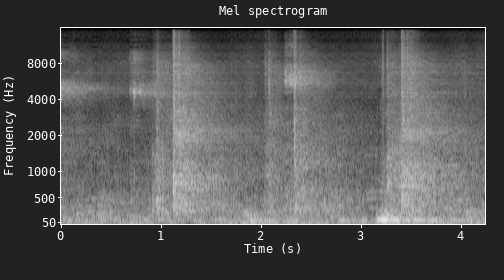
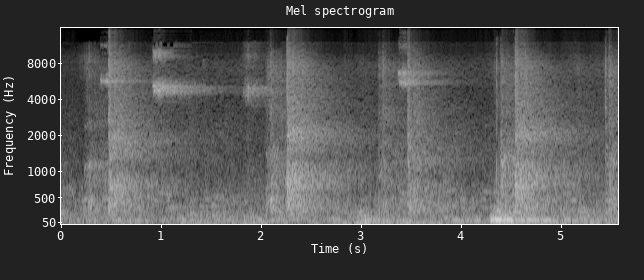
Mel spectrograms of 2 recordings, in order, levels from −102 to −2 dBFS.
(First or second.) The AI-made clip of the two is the first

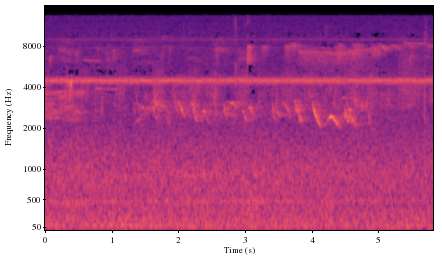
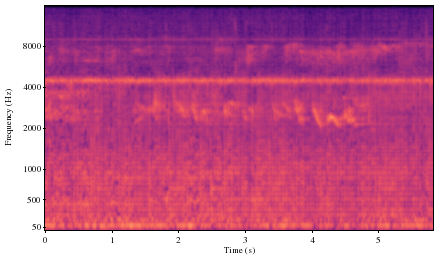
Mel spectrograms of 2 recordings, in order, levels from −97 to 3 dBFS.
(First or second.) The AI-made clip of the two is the second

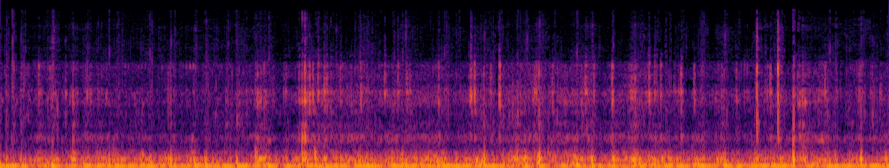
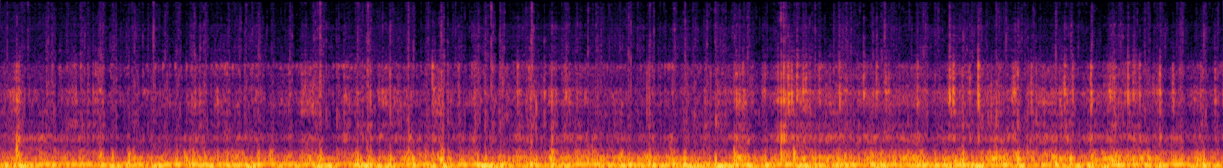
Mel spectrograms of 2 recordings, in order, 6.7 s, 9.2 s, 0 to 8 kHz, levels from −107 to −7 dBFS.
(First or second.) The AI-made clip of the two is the second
